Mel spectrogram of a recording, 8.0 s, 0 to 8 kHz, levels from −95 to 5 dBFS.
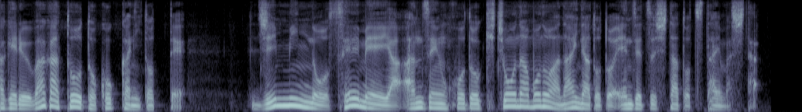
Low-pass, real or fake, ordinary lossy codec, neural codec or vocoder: none; real; none; none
